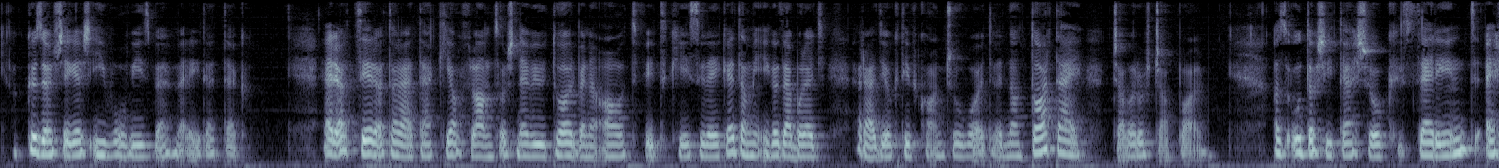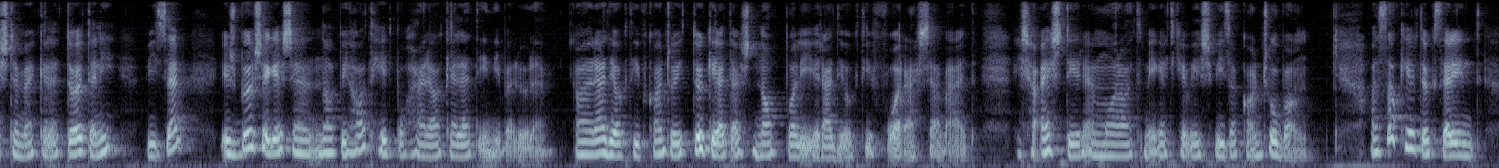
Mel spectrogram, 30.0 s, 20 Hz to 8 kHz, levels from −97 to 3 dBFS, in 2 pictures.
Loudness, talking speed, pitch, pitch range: -29 LUFS, 125 wpm, 180 Hz, 165-205 Hz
